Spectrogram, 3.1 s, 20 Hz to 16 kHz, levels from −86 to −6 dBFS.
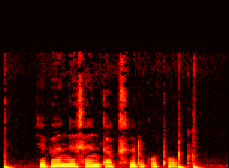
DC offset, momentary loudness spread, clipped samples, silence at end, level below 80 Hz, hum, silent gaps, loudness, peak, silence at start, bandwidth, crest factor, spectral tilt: under 0.1%; 11 LU; under 0.1%; 0.4 s; -56 dBFS; none; none; -26 LUFS; -12 dBFS; 0.05 s; 11.5 kHz; 14 dB; -7 dB/octave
